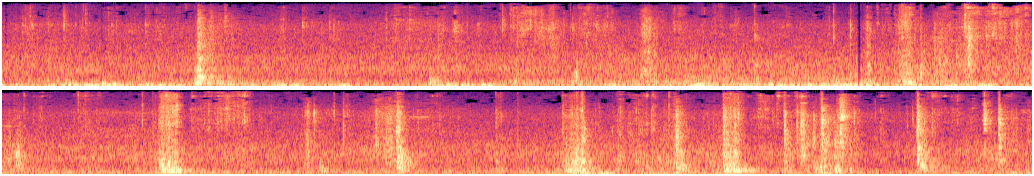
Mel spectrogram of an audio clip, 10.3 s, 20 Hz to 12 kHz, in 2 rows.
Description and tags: Getting into the car and heading to the Busch Wildlife Sanctuary recorded with Olympus DS-40.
